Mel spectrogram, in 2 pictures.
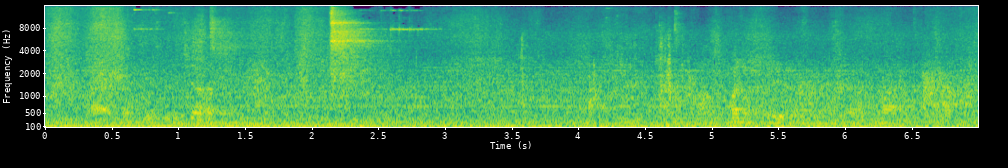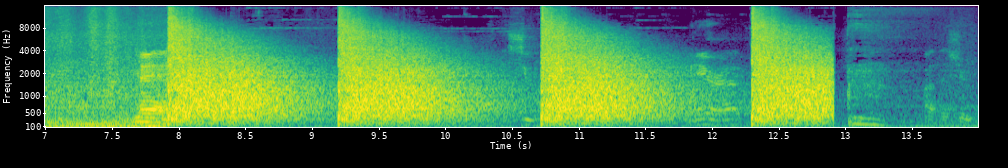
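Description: Four gunshots inside an indoor shooting range, about a second and a half apart, starting about eight seconds in, each with a ringing echo that fades over about a second. Before them there is only a steady low hum.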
